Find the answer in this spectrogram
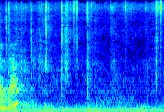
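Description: Faint light clicks and scraping of a slotted spatula on a nonstick pan as a dosa is folded, over a low steady hum.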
